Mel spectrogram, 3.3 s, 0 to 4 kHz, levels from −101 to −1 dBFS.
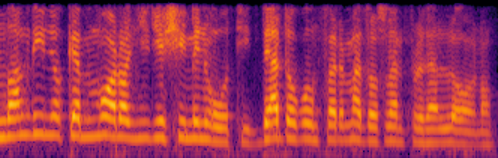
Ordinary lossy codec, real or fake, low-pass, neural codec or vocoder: none; fake; 3.6 kHz; codec, 16 kHz in and 24 kHz out, 0.6 kbps, FocalCodec, streaming, 2048 codes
